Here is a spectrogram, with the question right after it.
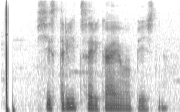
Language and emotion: Russian, neutral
